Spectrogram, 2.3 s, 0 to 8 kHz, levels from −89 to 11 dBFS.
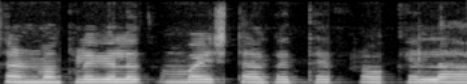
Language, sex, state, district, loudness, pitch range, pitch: Kannada, female, Karnataka, Shimoga, -16 LUFS, 240-245 Hz, 245 Hz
